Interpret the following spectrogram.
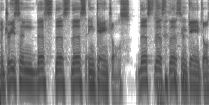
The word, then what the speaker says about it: Gaingels: If you Google it's it's spelled Gaingels, like gain, like g a i n, and then gels, Gaingels.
